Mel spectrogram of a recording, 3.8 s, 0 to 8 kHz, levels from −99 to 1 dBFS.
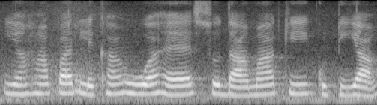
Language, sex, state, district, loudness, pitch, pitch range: Hindi, female, Madhya Pradesh, Katni, -15 LUFS, 220 Hz, 205-230 Hz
